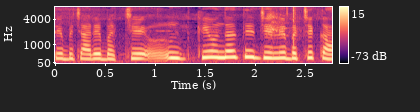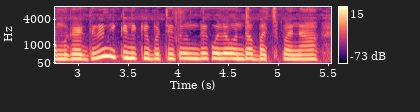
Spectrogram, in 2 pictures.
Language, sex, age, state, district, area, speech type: Dogri, female, 18-30, Jammu and Kashmir, Reasi, urban, spontaneous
